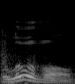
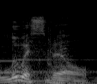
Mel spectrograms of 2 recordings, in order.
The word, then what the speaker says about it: Louisville: for anyone who doubts me yes it is pronounced Louisville not Lewisville swear to God that is one of the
